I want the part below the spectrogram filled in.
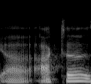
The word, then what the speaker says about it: Okta: Recently, they were part of the Okta, is how I pronounce it, O-K-T-A, Okta breach that put thousands of companies on alert.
